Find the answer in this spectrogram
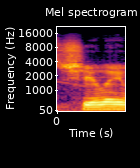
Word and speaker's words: Chile: Jimmyi Hendris has a song called Highway Chile and that he pronounces Chile like child.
